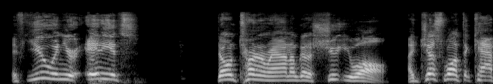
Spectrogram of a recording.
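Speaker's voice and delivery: acted, high-pitched screaming. Recounting Benny approaching the shoreline to face the captain, retelling Benny's scream.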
